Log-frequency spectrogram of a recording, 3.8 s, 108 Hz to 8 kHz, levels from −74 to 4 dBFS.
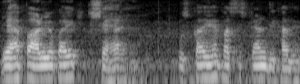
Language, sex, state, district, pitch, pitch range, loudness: Hindi, male, Uttarakhand, Tehri Garhwal, 140 Hz, 130-145 Hz, -19 LUFS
